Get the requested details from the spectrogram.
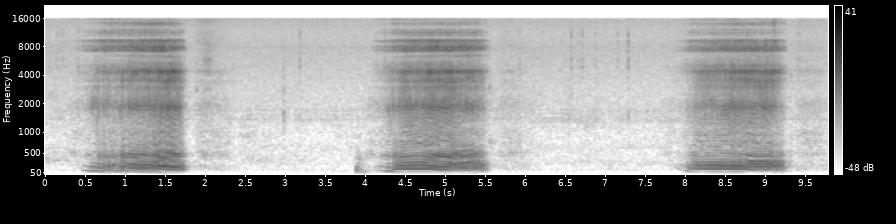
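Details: Loud, rattling snores on each inhalation, three in ten seconds, about 16 breaths a minute, with quiet pauses between; ordinary snoring from a sleeping person.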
